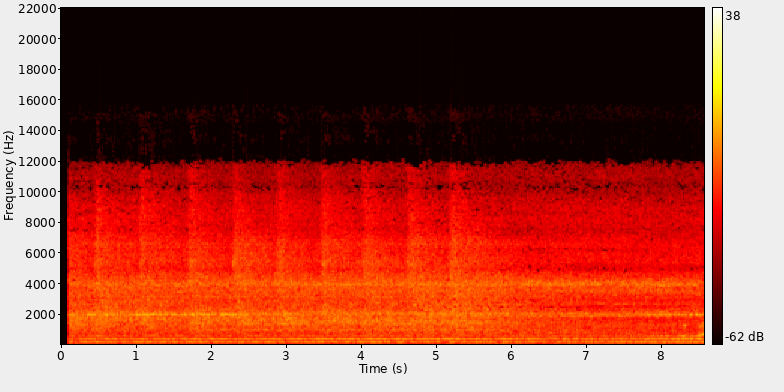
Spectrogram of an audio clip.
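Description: Cheese-ball puff extruder line running: a steady motor hum with a high whine. Faint regular swishes come about every 0.6 s through the first five seconds.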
